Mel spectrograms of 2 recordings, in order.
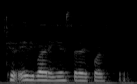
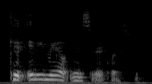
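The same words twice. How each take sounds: First: Quick, with "anybody" pushed hardest; stress on anybody. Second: Fast, with "male" hit as the key word; single out "male" as you rattle it off; stress on male. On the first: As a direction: lean on "anybody" and rattle the rest off fast. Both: Shown as a demonstration.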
